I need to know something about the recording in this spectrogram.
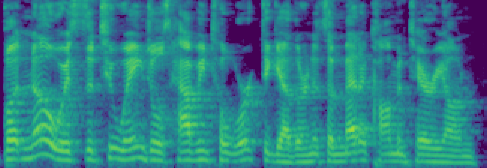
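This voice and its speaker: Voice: medium pitch, quick pace. A podcast co-host chatting casually with friends and acting out characters' lines. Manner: animated, acts out characters' lines. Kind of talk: casual banter.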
